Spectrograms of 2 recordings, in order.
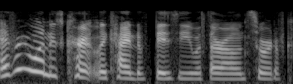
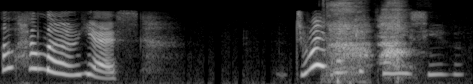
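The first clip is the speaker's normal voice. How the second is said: grand society-lady voice, fancy and high; 9 semitones higher than usual. Voicing a lady who notices a player arriving: fancy lady character voice. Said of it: "you walk over to this very fancy-looking lady".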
